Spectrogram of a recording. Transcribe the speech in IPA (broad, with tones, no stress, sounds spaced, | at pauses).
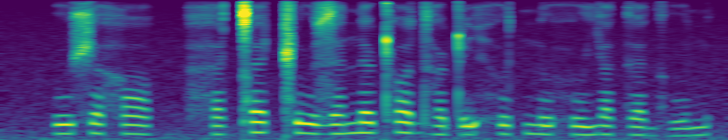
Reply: u˩˧ ʃ ʌ˩˧ h ɔ˧˩ | h ɐ˩˧ ǀ ɜ˥ ǁ u˧˩ z ɐ˥ n ɜ˥ ʈʰ ɔ˥ dʱ ʌ˩˧ ʈ ḭ˥ h u˩˧ t n u˩˧ h u˩˧ j ɐ˧˩ k ɜ˧˩ ɡʱ u˩˧ n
